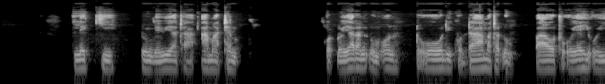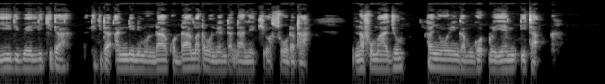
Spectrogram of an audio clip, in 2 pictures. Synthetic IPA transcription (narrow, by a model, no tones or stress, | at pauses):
lekʰːi | ɗumɓɛwijatʰaamatɛm | ɡ̥ɔɗːɔjaɾanɗumʔɔn | tɔ̰woːdikʰɔ̰daːmataɗum | ɓawɔtʰɔ̰ʔɔjahḭʔɔjiːdibɛa | likita̰ʔanːdinimɔndakɔdamatamɔndɛnda̰ndalekʰːiɔsɔdata | nafumaːd͡ʒum | kʰaɲwoniŋɡamɡɔɗːɔjemɗita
